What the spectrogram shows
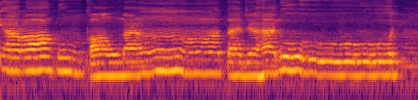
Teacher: نون مشدد میں ہمیشہ غنہ ہوتا ہے تو یہاں پر ہم غنہ آنے کر کے پڑھیں گے۔ دو زبر کی تنوین کے بعد تا حرف اخفا میں سے ہے تو یہاں پر اخفا ہوگا یعنی غنہ زمانی کر کے پڑھیں گے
